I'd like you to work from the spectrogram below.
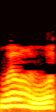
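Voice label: "wow", Indonesian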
